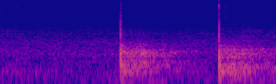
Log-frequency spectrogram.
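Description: Two sharp taps of chalk striking a chalkboard as it writes, one about a second in and the second near the end.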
